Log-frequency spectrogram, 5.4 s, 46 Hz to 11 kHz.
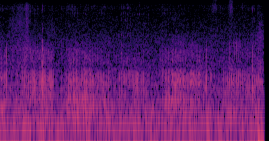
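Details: Domestic shorthair tomcat at an adoption shelter, evening of 9 March 2014, giving a soft even purr that rises and falls with each breath over about five seconds, recorded close up indoors.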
